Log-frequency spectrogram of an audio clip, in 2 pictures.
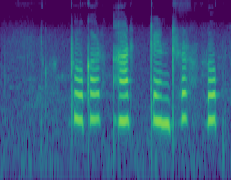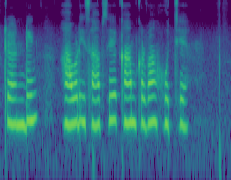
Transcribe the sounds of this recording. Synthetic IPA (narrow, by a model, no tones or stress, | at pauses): bɾoːkəɾ | aːɾ | ʈẽːɳɖɾəɾ | ɾoːk | ʈɾẽːɳɖɪ̃ŋɡ | aːwəɾɦɪsaːbsekaːmkəɾʋahoːt͡ʃeː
